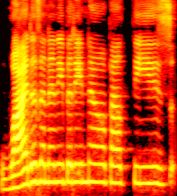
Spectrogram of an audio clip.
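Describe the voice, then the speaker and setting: A woman's voice: high voice, normal speed, sharp tone, clear, resonant tone. A woman guesting on a podcast, giving wry, emphatic commentary in short punchy remarks during a casual chat.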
